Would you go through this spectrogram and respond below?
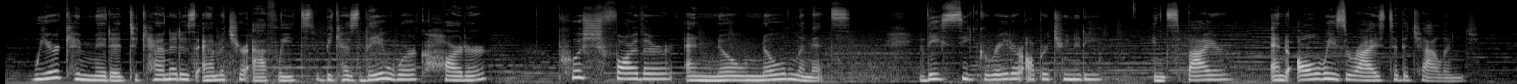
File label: English; Province of Manitoba“Restart MB”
